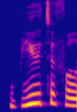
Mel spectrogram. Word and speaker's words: beautiful: we've got five vowels but in English beautiful is not five syllables it's only three because if you have two or three vowels together they're only going to make one vowel sound so in English the word beautiful is only three syllables beautiful okay if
